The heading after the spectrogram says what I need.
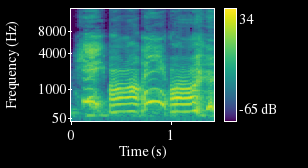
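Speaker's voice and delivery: braying hee-haw like a donkey; mock donkey hee-haw. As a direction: bray it out like a jackass. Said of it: "And I went".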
